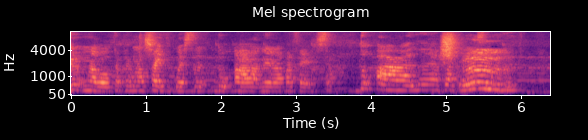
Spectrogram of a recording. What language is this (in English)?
Italian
